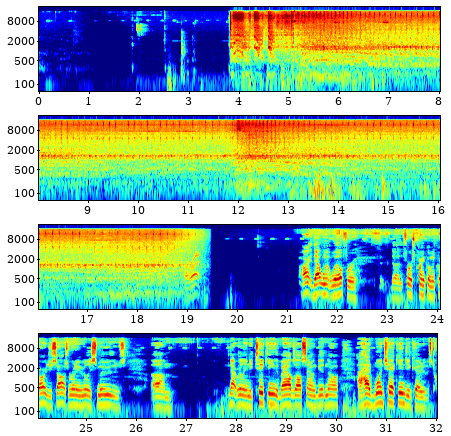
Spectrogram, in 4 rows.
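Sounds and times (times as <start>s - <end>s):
car engine starting and idling: 3.8s - 19.5s.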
